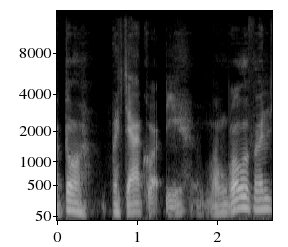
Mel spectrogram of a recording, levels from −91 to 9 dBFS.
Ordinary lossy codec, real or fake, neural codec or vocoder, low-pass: Opus, 64 kbps; fake; codec, 32 kHz, 1.9 kbps, SNAC; 14.4 kHz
